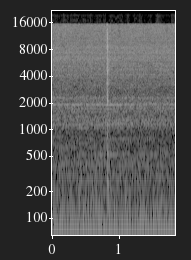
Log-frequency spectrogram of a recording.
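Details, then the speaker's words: 2005 Honda Civic at idle after a new power brake booster was installed and everything reassembled, hood down; smooth, steady low rumble with no knocks, ticks or squeals, healthy even idle; normal idle, sounds like a winner. "Sounds like a winner."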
